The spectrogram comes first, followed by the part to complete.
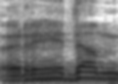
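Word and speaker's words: rhythm: है वो साइलेंट है वैसे ही रिदम उसमें वो एच जो है वो साइलेंट होता है तो इसलिए वो रिदम हो जाता है मेरे हिसाब से तो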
